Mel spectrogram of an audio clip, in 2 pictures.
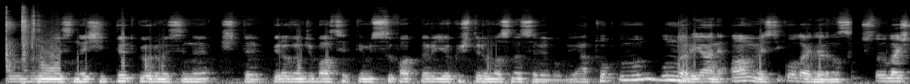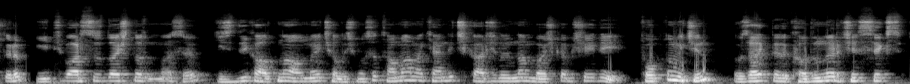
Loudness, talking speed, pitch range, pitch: -12 LUFS, 130 wpm, 125-160 Hz, 135 Hz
